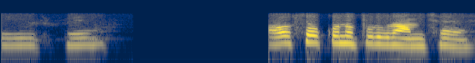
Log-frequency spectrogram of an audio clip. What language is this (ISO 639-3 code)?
mai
